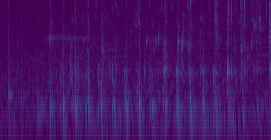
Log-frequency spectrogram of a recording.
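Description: Liquid poured from a carton into a plastic blender cup packed with frozen fruit. It makes a faint, irregular splashing and pattering that starts about half a second in and gets busier as the pour goes on.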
